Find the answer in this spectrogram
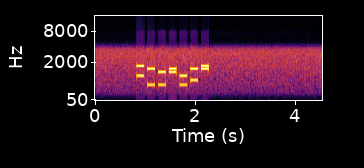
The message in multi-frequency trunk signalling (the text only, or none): KP 74028 ST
